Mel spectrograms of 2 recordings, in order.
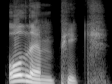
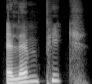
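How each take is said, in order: First: المپیک said "oh-LIM-pik", with a full O; full O pronunciation. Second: المپیک said "uh-LIM-pik", with a reduced first vowel; first English pronunciation. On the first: Teacher shows learners the other option, full O pronunciation. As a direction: say المپیک English-style, sounding the first O. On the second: Teacher shows learners one English option, weak-vowel pronunciation. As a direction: say المپیک English-style, opening on a weak schwa. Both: Shown as a demonstration.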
